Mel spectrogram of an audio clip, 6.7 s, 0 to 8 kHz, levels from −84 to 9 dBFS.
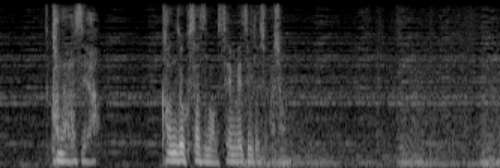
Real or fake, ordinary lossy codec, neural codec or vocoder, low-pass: real; none; none; 7.2 kHz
